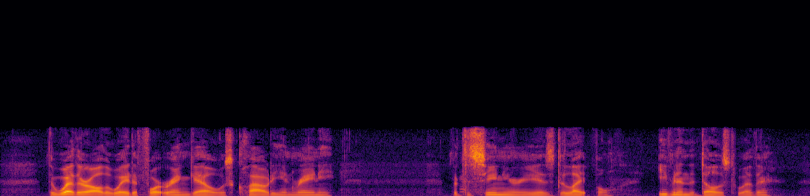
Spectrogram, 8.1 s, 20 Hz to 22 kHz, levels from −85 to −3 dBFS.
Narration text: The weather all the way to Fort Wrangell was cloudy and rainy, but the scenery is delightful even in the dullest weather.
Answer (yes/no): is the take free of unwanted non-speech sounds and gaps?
yes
